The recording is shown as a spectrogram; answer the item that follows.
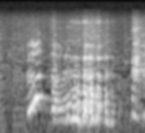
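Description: A person's voice: a quick rising vocal sound about half a second in, then about a second more of voice without clear words.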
